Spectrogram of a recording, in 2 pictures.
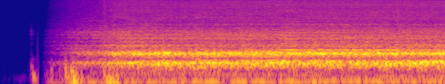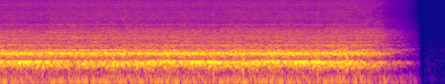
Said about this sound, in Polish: Tak brzmią pszczoły, kiedy im się trochę pogrzebie w ulu. Są zburzone, niespokojne i naprawdę głośno bzyczą.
